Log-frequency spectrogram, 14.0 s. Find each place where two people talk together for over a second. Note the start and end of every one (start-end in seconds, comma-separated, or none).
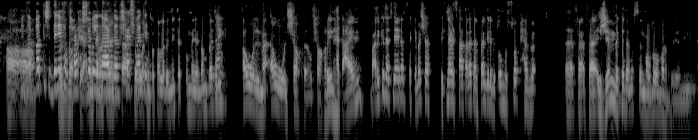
1.2-3.0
